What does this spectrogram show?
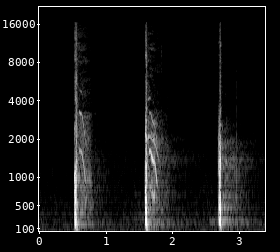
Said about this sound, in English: that wasn't a real cough. Get it?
